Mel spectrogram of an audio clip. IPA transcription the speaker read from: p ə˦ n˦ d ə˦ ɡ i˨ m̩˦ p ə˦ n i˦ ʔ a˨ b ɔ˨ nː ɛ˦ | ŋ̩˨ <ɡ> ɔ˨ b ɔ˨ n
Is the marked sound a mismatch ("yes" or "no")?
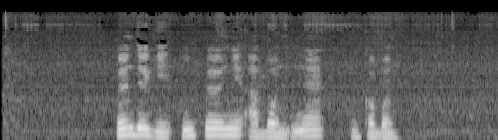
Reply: yes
